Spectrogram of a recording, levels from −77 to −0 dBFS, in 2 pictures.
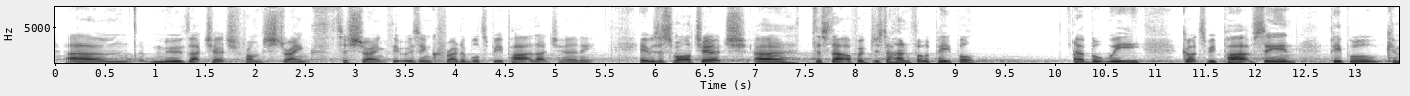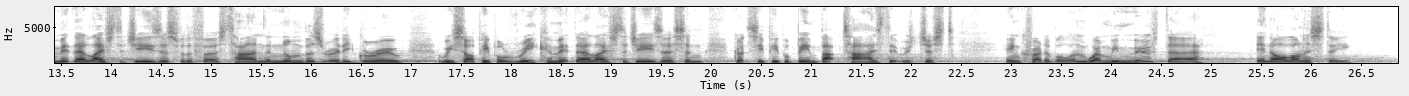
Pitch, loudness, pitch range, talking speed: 155 Hz, -23 LUFS, 145-170 Hz, 185 wpm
